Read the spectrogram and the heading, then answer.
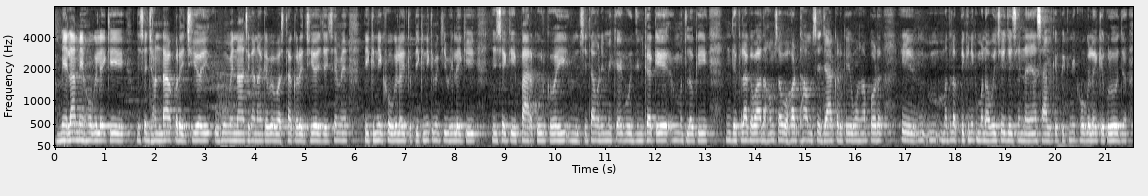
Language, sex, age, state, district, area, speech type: Maithili, male, 18-30, Bihar, Sitamarhi, rural, spontaneous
